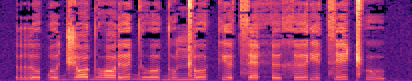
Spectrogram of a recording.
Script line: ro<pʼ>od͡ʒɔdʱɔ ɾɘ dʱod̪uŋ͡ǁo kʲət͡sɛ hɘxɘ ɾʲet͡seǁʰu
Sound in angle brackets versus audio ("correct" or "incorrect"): incorrect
